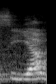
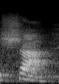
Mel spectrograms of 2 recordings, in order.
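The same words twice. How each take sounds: First: Siya said in two syllables, si-ya; full form. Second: Siya said as one syllable, sya; contracted form. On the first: Teacher shows the full written form of siya. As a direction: say siya fully as si-ya with a light rise. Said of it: "Instead of saying". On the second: Teacher shows the spoken contraction of siya. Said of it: "we say". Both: Shown as a demonstration.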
